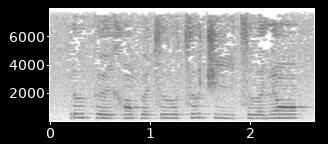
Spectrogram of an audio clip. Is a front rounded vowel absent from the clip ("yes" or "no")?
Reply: no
